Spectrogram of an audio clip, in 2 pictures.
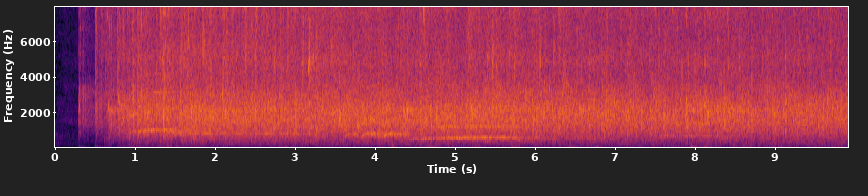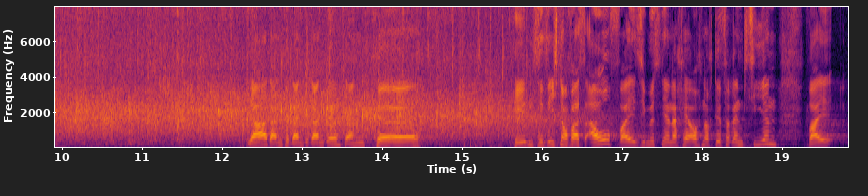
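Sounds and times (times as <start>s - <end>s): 
crowd applause: 0.3s - 16.8s
faint whoops: 0.9s - 6.2s
speech: 12.4s - 14.7s, 15.6s - 19.8s.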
